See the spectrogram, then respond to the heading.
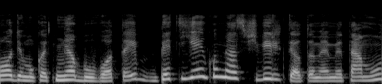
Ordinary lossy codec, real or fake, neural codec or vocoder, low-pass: AAC, 64 kbps; real; none; 10.8 kHz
